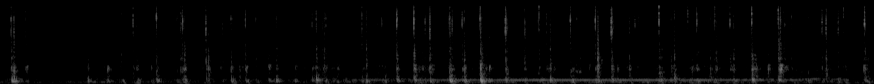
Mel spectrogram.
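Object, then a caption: Laptop keyboard with plastic keys. Fingertips with long nails type quietly on the black plastic keys of a red laptop keyboard. A steady run of short, bright clicks and taps sounds, each dying away almost at once. A faint low hum sits underneath through the middle of the clip.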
